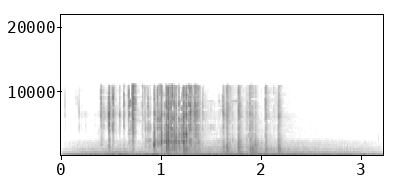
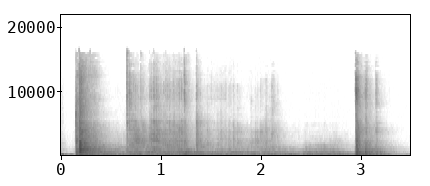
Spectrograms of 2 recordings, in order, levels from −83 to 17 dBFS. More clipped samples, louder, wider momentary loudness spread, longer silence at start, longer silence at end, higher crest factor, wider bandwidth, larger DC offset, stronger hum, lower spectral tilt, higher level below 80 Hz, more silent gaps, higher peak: neither; second, -32 LUFS vs -28 LUFS; first, 19 LU vs 16 LU; about the same, 0 s vs 0 s; about the same, 0 s vs 0 s; about the same, 26 dB vs 28 dB; second, 11.5 kHz vs 16.5 kHz; neither; neither; about the same, -2 dB/octave vs -2.5 dB/octave; first, -40 dBFS vs -48 dBFS; neither; second, -6 dBFS vs 0 dBFS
